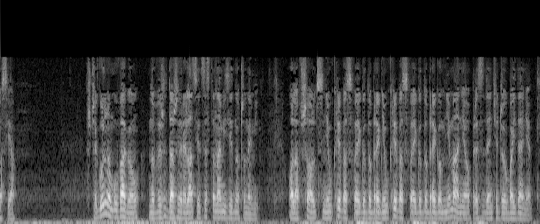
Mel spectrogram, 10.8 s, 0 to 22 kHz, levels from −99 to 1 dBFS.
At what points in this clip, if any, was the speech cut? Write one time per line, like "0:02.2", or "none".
0:03.2
0:04.0
0:07.6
